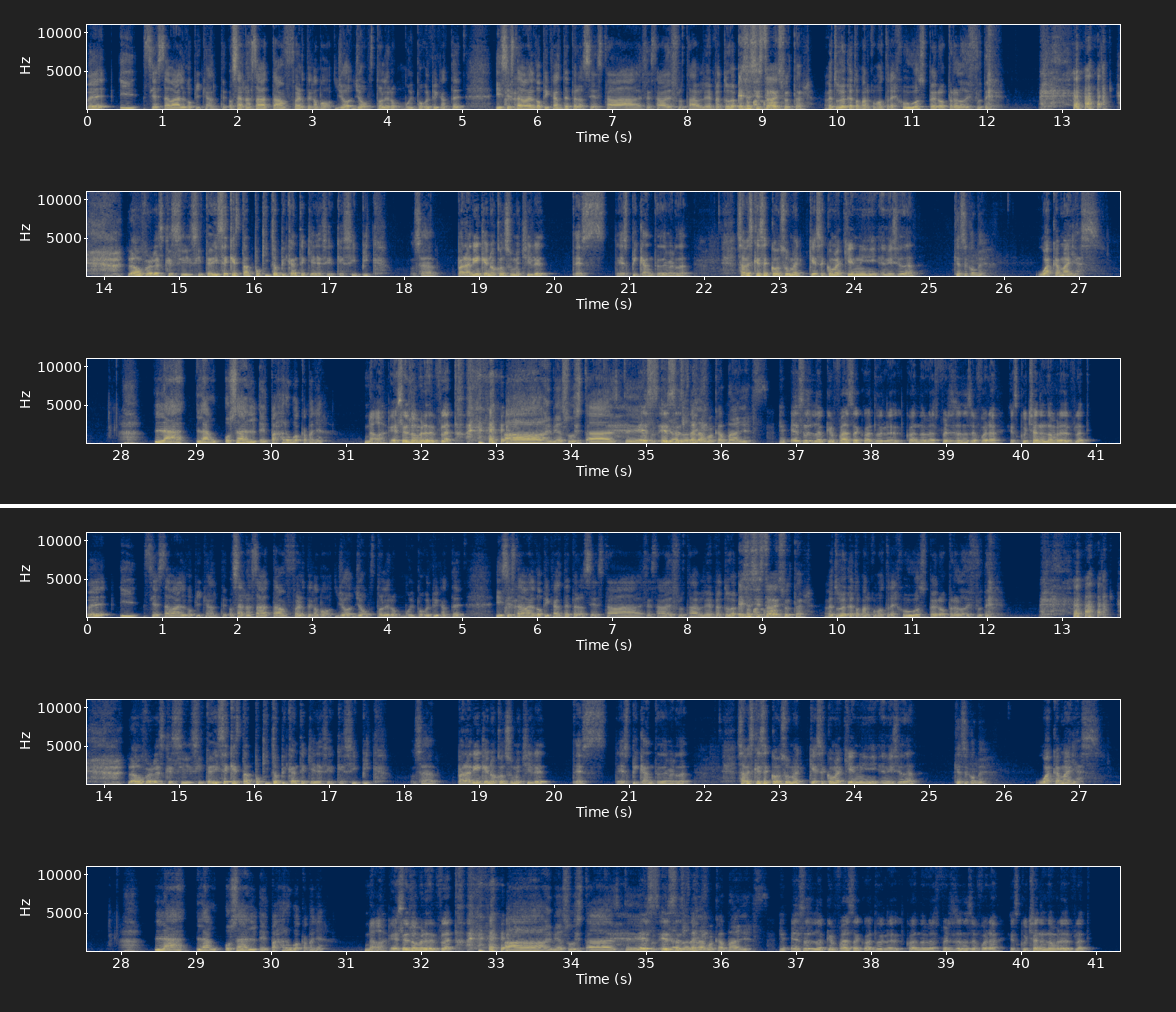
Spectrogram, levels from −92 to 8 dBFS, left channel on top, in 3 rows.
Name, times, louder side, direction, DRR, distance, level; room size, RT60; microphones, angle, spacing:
voice 1, 0.0-9.2 9.9-12.2 25.3-25.8 28.0-30.7 33.1-36.4, left 3 dB, 90° left, 0.6 m, -27 dB
voice 2, 8.7-9.6 9.8-9.9 12.7-17.8 18.1-18.4 18.7-19.9 20.3-21.8 22.2-24.8 26.5-27.3 31.3-33.2 34.5-35.7 36.8-40.9, left 2 dB, 45° left, 0.5 m, -26 dB
3.0 x 2.1 x 2.3 m
head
